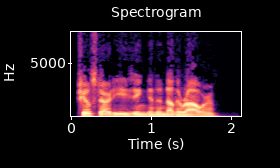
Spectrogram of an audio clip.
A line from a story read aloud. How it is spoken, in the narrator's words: Farquhar replied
